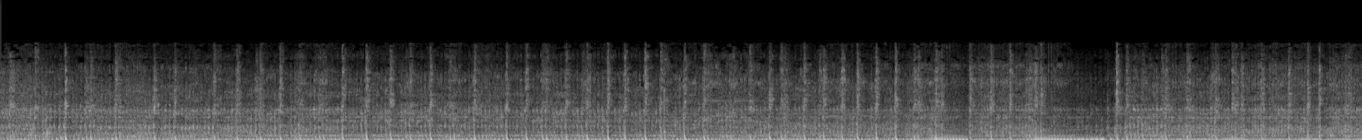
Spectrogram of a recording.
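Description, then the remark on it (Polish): A chainsaw, used by a forestry sawyer, runs loud with a steady, buzzing engine drone, its pitch briefly dipping and surging near the end as the throttle changes. No voices. “Pracownik leśnika to oczywiście pilarz, czyli pan od piły łańcuchowej.”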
